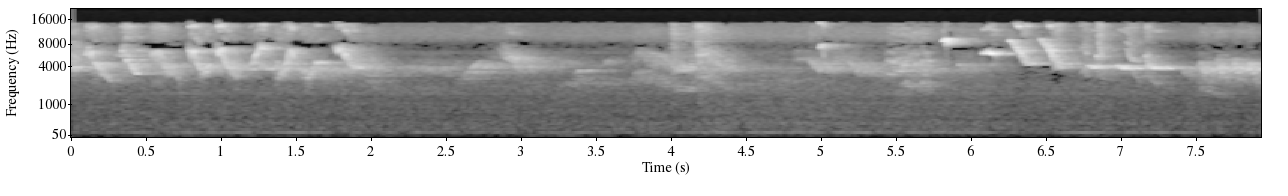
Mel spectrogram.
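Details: Caged double-collared seedeater, called coleiro, kept by a breeder, singing bright high twittering phrases of quick falling and rising notes in bursts, with a steady low hum underneath.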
